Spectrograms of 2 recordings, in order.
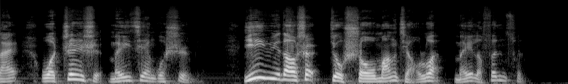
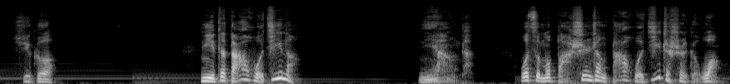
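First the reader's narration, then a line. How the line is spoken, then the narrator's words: Calm steady voice. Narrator (Chinese): 柳涛说话了，声音很沉着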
